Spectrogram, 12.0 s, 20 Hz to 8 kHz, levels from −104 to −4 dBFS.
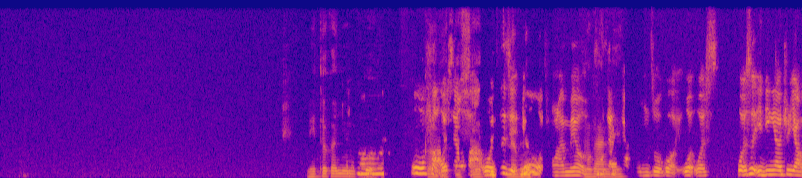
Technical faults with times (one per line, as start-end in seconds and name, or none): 5.14-5.41 speech suppressed in double talk
5.74-5.88 speech suppressed in double talk
6.63-7.55 speech suppressed in double talk
7.36-7.44 echo leak
7.78-8.05 echo leak
7.91-8.30 speech suppressed in double talk
8.91-9.26 echo leak
9.07-9.65 speech suppressed in double talk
